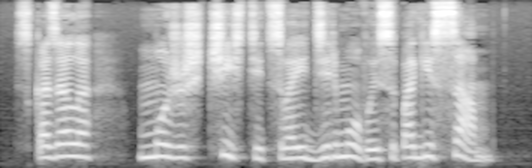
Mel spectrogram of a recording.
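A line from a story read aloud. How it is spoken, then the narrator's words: Shouted right in face. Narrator (Russian): Роза выкрикнула эти слова ему прямо в лицо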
